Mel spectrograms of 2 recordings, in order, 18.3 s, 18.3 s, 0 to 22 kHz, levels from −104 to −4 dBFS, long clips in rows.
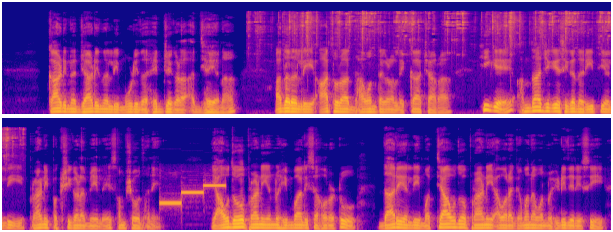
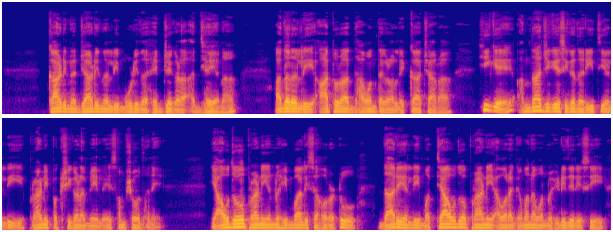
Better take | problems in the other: second | jangling keys; noticeable; from 3.5 to 9.5 s; peak 6 dB below the speech // phone ringing; loud; from 11 to 12 s; peak 1 dB above the speech

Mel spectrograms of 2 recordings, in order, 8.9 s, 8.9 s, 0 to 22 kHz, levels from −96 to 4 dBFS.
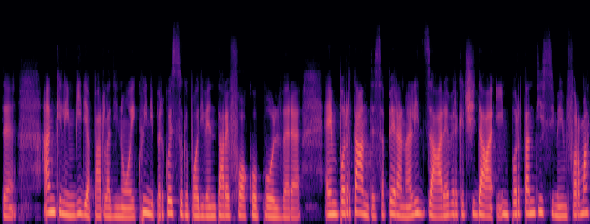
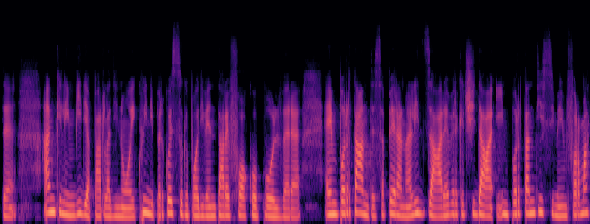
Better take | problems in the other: neither | muffled; slightly; fading above 2.5 kHz; the same in both

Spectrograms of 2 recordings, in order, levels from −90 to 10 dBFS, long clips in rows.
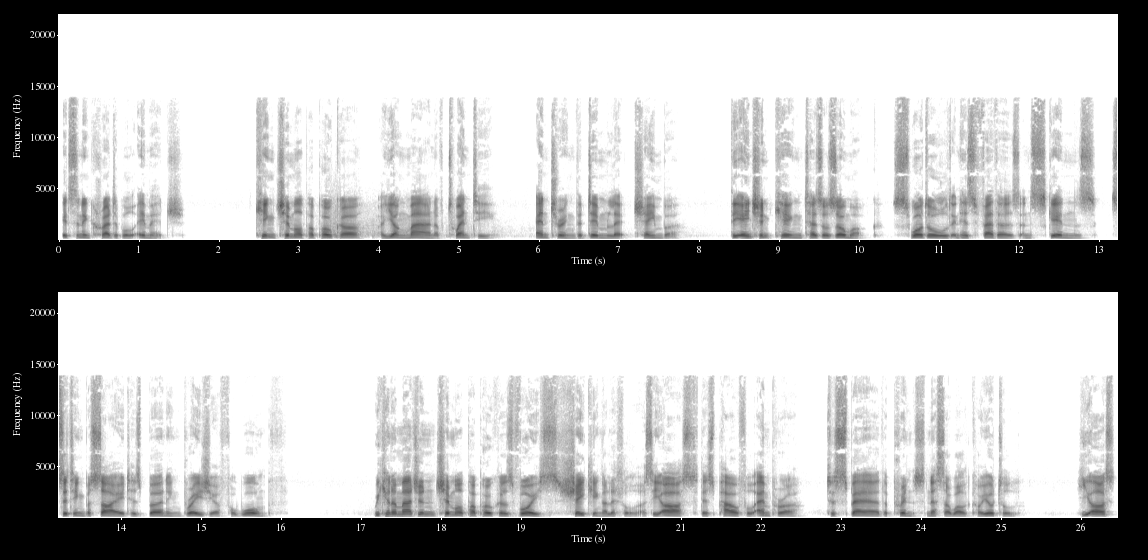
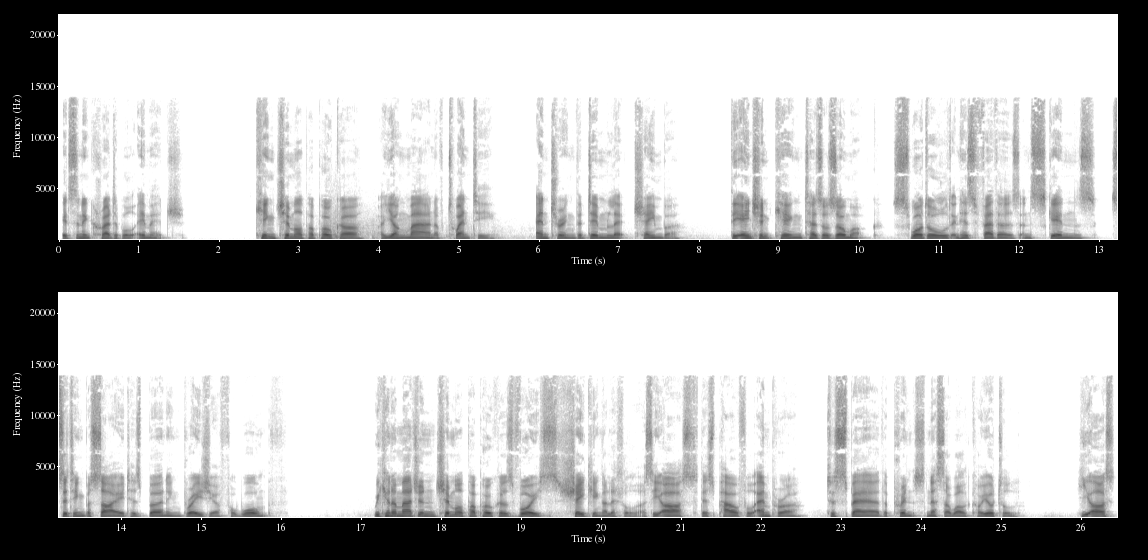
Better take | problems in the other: second | thin; somewhat; fading below 350 Hz

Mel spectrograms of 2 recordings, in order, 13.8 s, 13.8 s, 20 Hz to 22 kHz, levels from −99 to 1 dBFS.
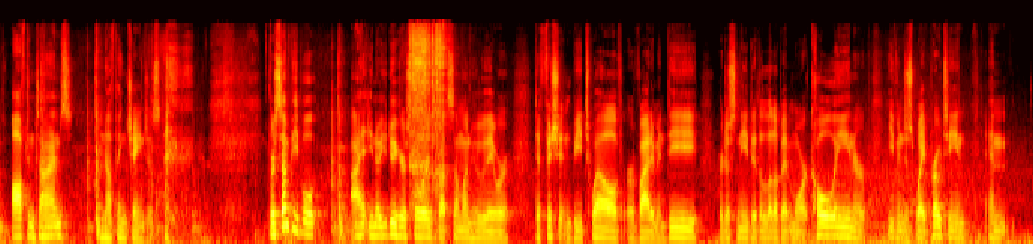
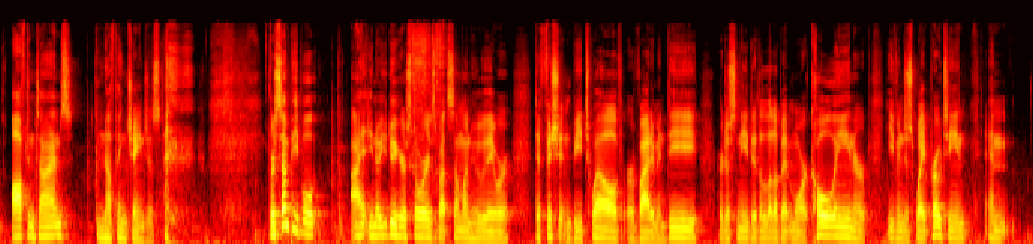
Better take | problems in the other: second | traffic noise; loud; throughout; 5 dB below the speech; faint in the second

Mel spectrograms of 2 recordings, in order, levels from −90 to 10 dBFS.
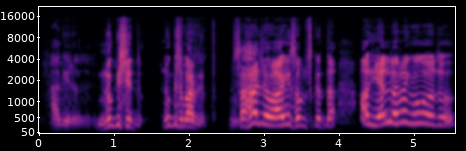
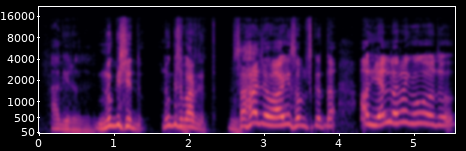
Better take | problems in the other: second | thin; very; fading below 350 Hz

